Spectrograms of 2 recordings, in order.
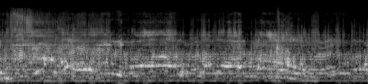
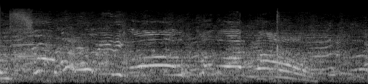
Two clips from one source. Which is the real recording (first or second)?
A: second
